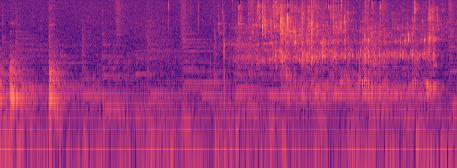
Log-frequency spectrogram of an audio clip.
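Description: Water poured into containers for a cabbage and food coloring experiment, close splashing and trickling with a few clinks, then a brighter stream filling partway through, without talking.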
